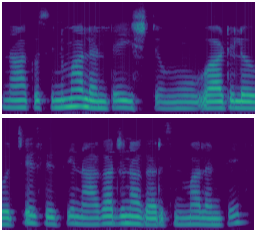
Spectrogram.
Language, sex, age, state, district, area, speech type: Telugu, female, 30-45, Andhra Pradesh, Nellore, urban, spontaneous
